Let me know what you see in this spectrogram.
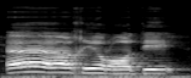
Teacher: خا اور را دونوں کو موٹا پڑھیں گے۔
